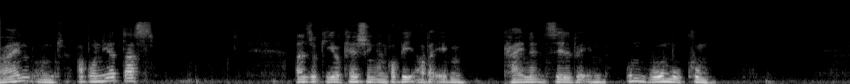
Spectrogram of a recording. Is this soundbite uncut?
no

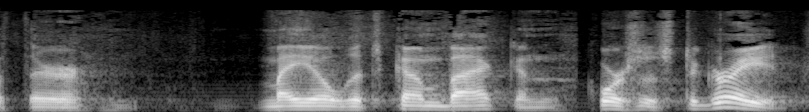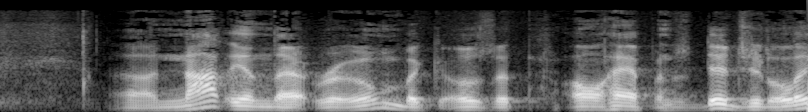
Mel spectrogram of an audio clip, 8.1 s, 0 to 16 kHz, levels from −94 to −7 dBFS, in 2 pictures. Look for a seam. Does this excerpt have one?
yes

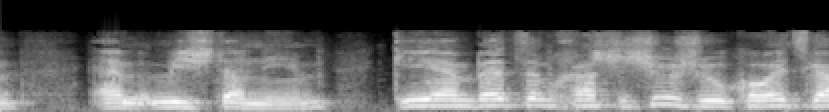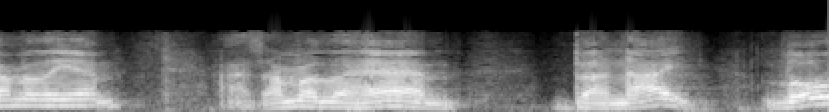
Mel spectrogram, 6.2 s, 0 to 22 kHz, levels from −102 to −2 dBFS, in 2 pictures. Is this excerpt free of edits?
yes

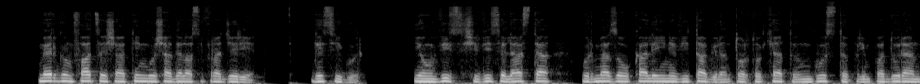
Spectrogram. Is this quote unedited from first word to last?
yes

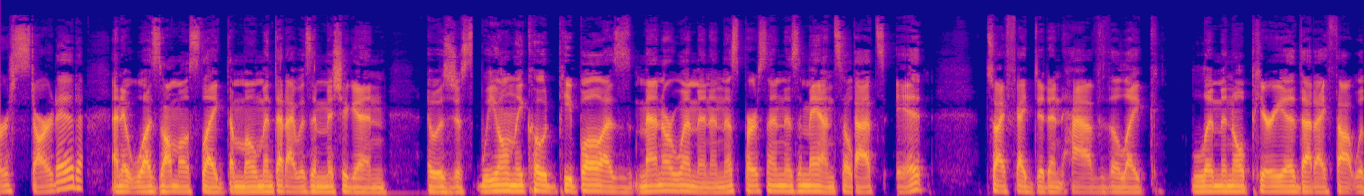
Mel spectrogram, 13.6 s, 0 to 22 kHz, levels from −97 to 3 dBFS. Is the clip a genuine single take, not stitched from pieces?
no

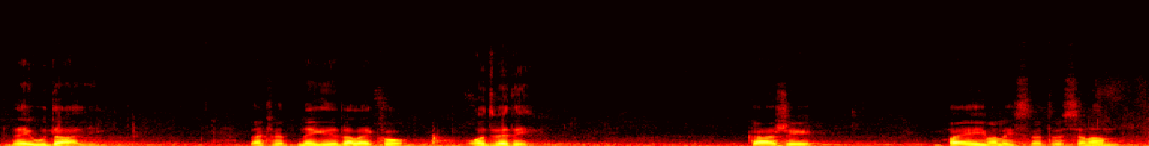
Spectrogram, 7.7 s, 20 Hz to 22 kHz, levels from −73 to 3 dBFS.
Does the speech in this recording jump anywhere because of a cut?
yes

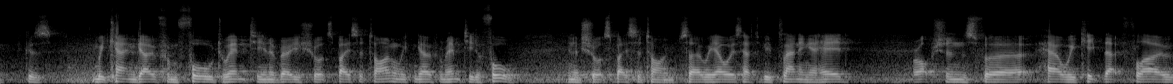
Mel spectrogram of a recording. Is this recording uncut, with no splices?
no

